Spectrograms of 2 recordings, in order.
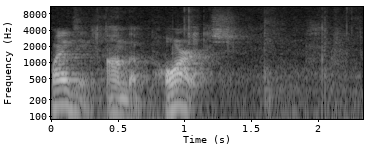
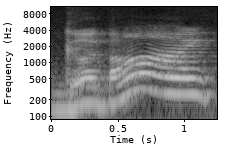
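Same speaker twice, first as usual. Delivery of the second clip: bright goodbye; 9 semitones higher than usual. Acted. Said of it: "she says".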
